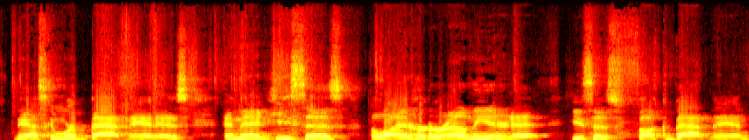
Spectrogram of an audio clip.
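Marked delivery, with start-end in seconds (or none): 4.6-5.6 put-on angry, edgy teenage kid voice. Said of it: "sounded like it was written by some angry kid".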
